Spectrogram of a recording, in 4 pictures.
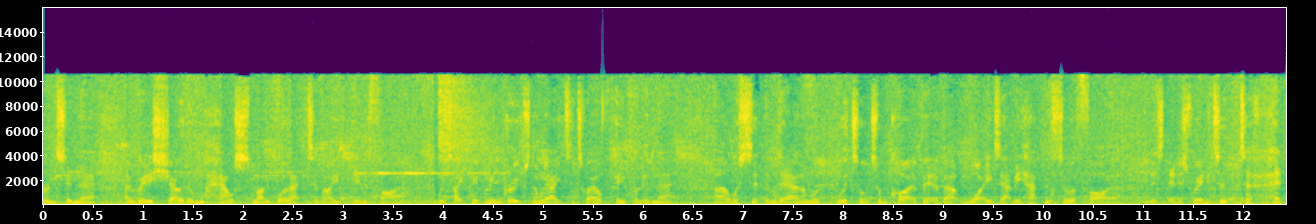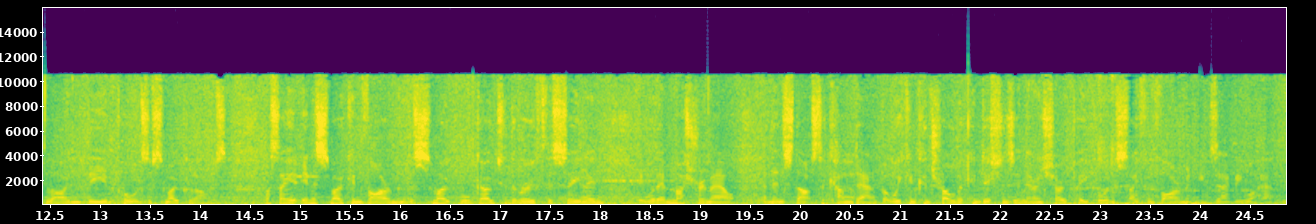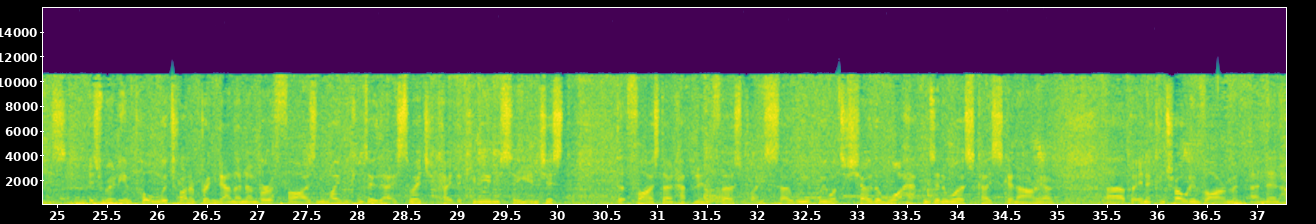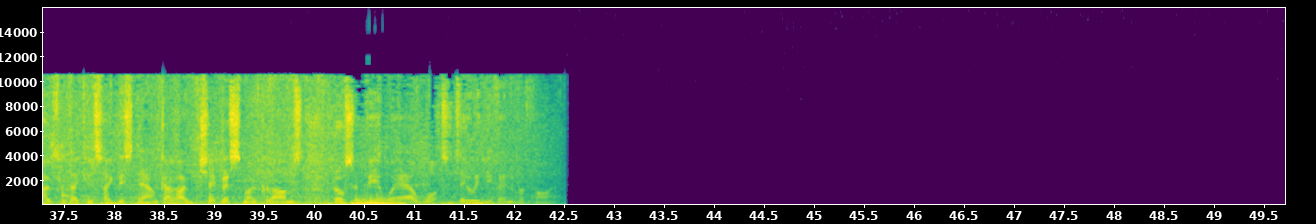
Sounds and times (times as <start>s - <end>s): Speech: 0.0s - 42.6s.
